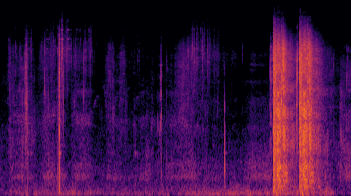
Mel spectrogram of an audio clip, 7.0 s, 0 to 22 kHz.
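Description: A Draco NAK9 AK pistol fires a few sharp, isolated shots outdoors, and a loud, close burst of rapid shots near the end stands out over quieter ambient noise.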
